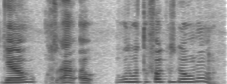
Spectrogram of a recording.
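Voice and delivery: shocked. Real, not acted. Shocked reaction to balloons.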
